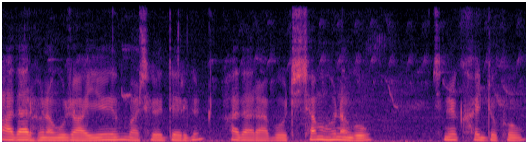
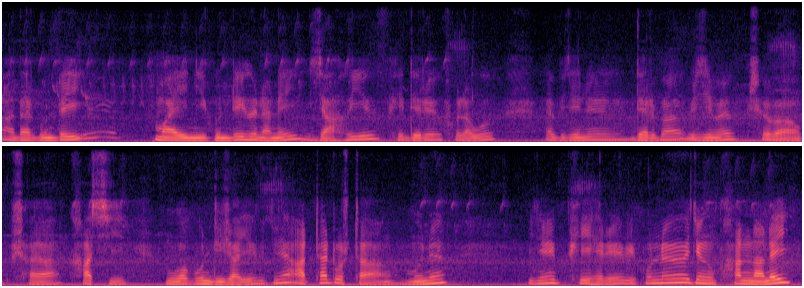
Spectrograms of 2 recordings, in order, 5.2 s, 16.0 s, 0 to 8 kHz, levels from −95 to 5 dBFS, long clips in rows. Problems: constant background noise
